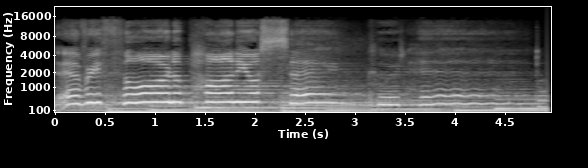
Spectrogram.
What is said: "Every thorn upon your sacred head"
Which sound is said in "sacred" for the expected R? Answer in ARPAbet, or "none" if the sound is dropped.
none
